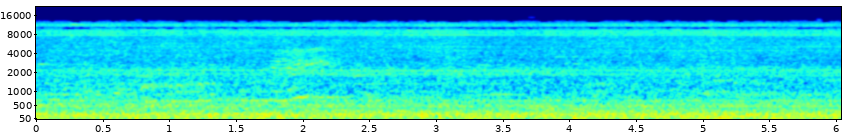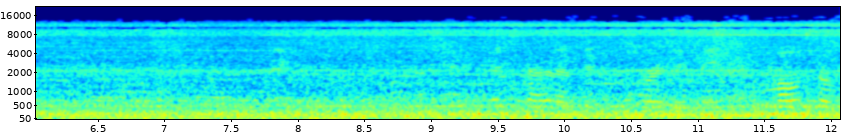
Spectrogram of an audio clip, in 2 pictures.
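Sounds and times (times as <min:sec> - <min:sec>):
roasting machinery running: 0:00.0 - 0:12.0.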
